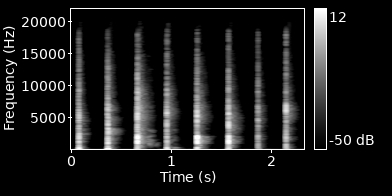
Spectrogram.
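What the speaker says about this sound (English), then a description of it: "Round of applause for Roshin for coming last." Eight sharp, evenly spaced hand claps ring out close and dry from a small game-show audience, each clap separated by a brief silence.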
